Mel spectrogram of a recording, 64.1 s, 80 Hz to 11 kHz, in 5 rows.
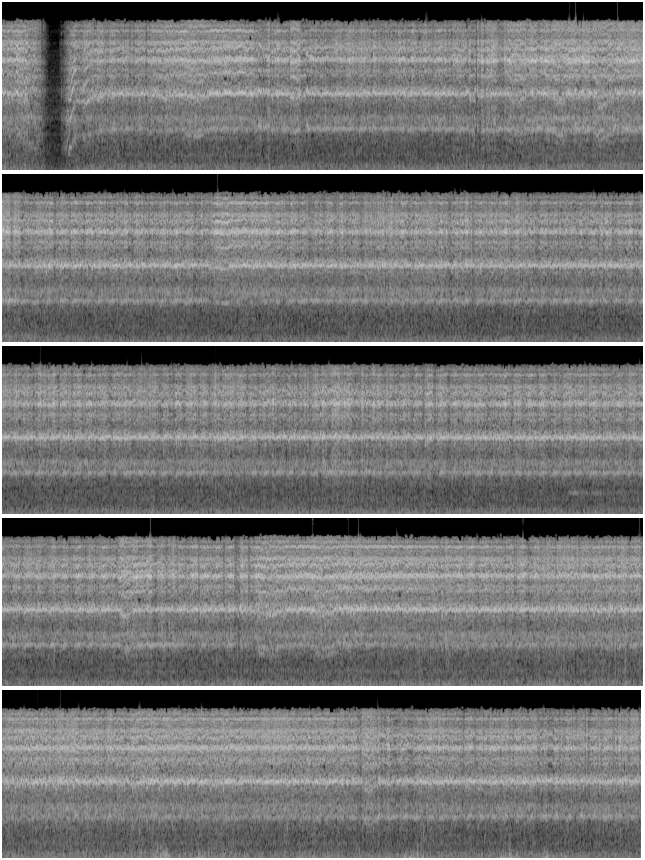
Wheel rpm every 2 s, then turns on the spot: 140, 220, 230, 230, 230, 220, 230, 230, 230, 230, 230, 230, 240, 230, 230, 240, 230, 230, 240, 230, 230, 230, 220, 230, 240, 230, 230, 230, 230, 230, 230, 230.
none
